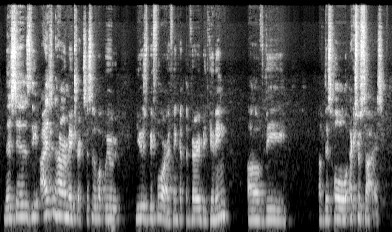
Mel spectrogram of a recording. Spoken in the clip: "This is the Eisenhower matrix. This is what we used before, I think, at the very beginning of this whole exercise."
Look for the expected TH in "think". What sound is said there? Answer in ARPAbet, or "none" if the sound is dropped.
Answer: TH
